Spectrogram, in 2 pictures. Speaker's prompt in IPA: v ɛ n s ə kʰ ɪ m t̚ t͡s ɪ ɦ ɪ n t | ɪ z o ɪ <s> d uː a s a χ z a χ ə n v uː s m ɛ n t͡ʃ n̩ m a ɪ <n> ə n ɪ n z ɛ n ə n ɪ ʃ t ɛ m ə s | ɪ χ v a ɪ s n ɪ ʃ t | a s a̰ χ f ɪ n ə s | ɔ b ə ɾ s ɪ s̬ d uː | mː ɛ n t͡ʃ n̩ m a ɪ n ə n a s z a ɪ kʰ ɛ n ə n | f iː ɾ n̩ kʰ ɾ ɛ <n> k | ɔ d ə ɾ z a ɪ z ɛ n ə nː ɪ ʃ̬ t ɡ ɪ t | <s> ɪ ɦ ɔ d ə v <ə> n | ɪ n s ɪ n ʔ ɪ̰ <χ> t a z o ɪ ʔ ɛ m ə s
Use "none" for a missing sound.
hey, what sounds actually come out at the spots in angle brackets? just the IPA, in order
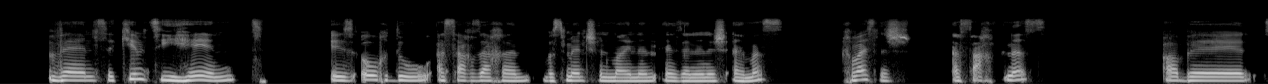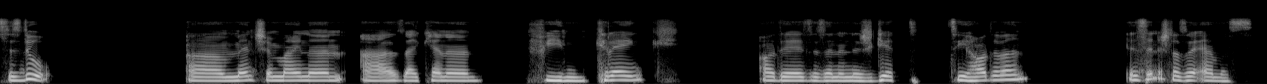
χ, n, ŋ, t͡s, ə, ʃ

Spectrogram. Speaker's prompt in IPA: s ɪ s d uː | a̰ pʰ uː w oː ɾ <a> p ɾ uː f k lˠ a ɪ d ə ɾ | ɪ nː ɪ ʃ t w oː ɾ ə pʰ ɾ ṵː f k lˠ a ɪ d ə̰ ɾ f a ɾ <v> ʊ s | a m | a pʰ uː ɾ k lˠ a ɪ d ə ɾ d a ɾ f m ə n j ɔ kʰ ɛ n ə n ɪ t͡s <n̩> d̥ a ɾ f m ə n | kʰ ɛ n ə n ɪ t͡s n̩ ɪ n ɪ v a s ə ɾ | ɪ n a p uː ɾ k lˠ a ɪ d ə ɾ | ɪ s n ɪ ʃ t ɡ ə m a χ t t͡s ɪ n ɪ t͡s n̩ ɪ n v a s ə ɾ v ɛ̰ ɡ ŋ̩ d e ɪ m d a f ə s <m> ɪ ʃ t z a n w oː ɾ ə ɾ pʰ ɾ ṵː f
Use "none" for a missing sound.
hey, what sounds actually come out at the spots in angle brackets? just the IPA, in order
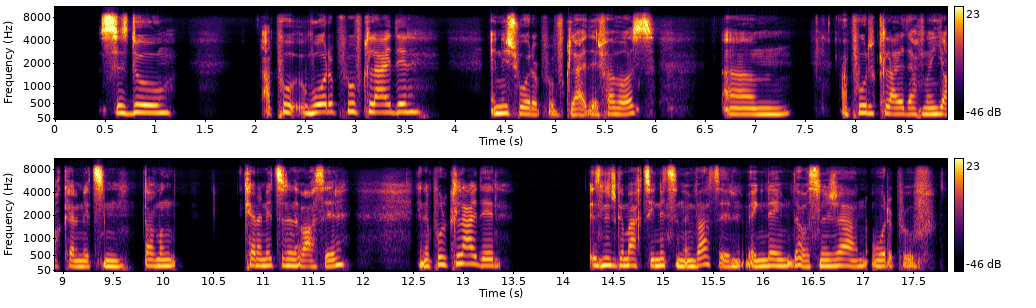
ə, v, n̩, n

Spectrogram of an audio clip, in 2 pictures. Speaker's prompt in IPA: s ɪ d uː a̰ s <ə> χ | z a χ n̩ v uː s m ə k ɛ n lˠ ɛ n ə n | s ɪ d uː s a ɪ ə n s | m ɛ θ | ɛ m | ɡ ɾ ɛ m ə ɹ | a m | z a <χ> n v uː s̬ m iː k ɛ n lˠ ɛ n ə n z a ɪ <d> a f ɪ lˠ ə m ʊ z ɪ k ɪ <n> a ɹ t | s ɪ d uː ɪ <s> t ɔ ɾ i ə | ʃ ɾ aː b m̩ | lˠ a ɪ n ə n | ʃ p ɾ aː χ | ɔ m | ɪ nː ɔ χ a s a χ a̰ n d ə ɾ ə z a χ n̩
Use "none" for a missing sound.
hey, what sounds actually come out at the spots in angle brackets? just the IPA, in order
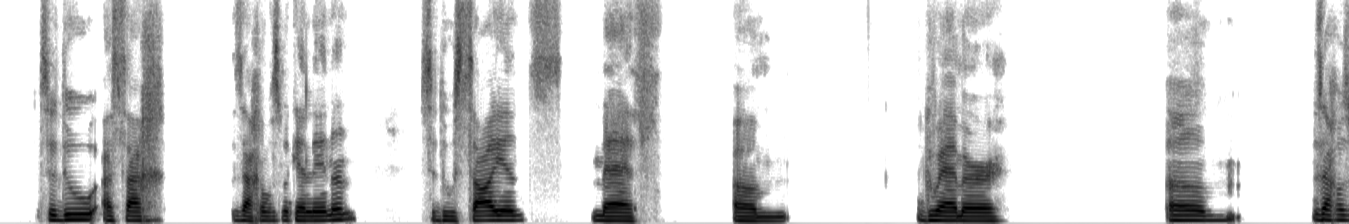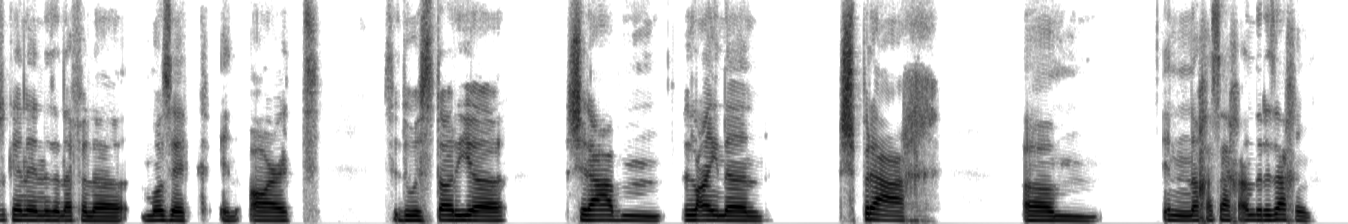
a, χ, n, n, s

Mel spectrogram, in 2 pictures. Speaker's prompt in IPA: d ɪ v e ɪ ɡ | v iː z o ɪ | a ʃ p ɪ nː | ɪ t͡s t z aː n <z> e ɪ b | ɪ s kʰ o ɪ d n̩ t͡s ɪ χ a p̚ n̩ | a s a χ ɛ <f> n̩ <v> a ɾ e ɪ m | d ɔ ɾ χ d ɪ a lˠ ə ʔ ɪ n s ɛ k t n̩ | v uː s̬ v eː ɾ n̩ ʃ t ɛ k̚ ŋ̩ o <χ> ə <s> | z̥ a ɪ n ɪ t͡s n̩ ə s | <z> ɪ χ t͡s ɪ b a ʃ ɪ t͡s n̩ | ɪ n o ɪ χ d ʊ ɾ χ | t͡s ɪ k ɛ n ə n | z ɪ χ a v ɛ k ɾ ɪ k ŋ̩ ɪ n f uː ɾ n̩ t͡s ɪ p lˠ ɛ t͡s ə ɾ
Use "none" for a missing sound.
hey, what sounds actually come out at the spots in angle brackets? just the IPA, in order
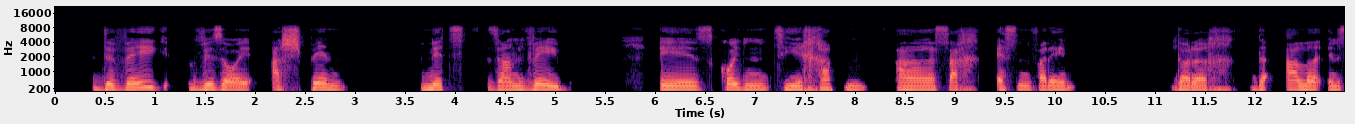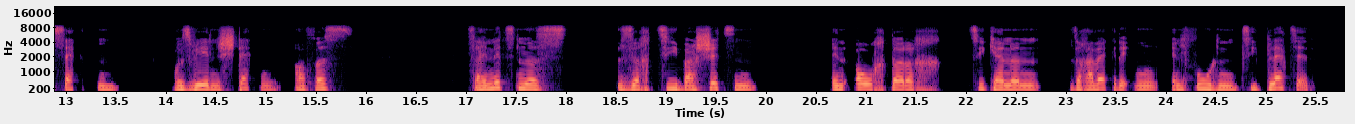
v, s, f, f, s, z

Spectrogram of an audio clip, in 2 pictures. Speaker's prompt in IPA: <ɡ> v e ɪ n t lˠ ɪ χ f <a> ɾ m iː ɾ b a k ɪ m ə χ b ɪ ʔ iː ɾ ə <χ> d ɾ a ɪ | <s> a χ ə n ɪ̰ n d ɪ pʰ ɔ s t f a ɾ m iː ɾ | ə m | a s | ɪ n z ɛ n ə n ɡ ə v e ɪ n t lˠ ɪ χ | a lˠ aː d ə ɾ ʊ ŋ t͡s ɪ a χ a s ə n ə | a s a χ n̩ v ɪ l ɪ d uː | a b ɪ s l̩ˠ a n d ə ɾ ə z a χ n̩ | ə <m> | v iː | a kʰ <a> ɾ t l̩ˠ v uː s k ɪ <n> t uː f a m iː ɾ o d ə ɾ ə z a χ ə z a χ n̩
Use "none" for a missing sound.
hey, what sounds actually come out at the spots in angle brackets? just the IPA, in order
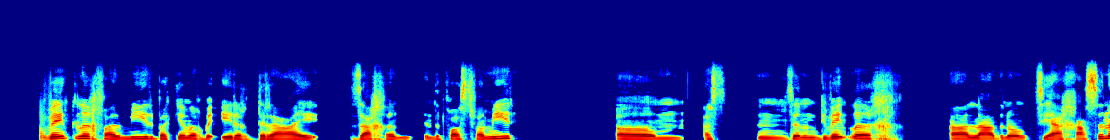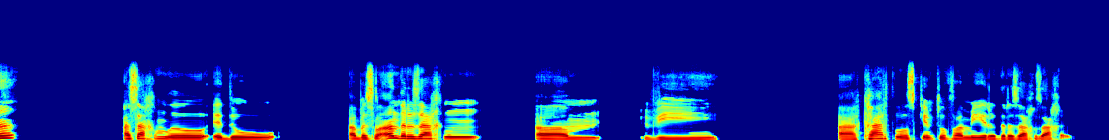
ɡ, a, χ, z, m, a, m

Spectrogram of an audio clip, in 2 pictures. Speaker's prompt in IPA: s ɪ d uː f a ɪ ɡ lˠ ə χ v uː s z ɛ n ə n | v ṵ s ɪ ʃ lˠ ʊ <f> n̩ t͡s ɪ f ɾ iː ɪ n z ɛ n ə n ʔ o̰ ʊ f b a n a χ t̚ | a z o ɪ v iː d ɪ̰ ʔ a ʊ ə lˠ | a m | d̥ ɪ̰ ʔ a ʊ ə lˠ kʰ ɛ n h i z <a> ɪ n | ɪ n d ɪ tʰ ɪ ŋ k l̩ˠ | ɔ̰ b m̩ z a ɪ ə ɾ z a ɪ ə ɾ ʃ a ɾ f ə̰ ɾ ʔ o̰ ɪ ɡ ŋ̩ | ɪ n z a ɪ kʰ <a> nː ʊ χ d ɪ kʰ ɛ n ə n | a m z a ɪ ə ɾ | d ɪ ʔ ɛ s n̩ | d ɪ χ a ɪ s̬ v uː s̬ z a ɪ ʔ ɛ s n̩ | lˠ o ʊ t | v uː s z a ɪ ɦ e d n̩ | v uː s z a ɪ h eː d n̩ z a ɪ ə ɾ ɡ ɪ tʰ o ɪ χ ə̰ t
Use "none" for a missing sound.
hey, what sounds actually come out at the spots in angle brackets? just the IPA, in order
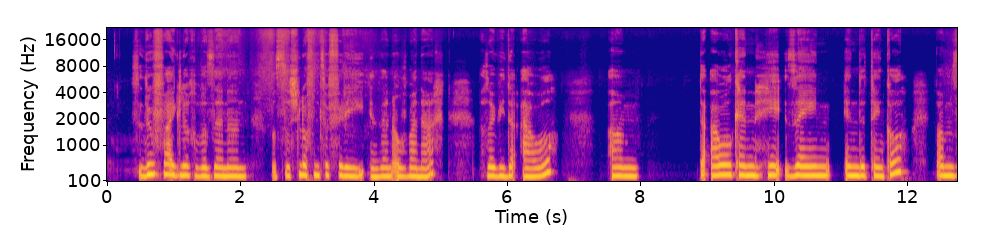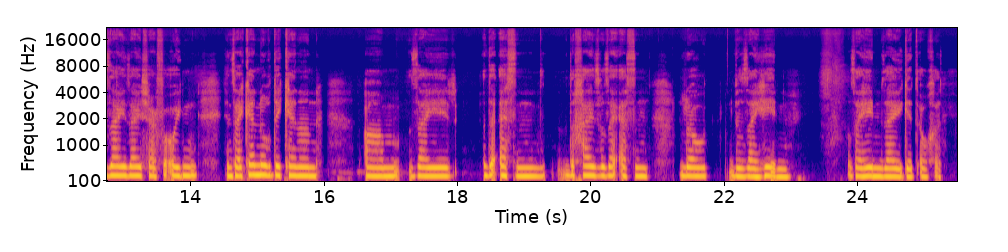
f, e, ɛ

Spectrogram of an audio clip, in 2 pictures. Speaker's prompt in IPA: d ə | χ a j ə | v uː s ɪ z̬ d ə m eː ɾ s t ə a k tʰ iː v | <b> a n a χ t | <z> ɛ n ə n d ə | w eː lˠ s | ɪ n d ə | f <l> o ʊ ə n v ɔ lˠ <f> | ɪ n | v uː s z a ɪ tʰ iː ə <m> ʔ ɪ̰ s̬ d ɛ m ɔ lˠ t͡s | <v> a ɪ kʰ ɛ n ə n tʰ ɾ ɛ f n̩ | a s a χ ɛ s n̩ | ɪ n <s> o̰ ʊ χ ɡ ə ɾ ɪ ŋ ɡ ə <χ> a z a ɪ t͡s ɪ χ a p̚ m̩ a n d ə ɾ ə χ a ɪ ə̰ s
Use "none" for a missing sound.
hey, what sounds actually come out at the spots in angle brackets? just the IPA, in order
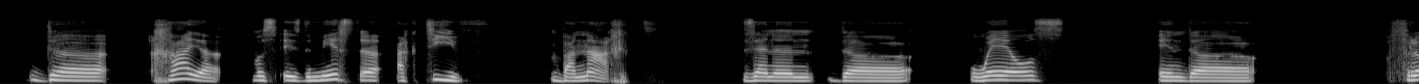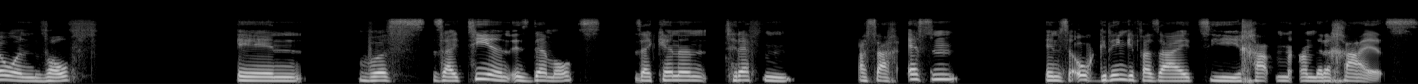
b, z, ɾ, f, n, z, s, f

